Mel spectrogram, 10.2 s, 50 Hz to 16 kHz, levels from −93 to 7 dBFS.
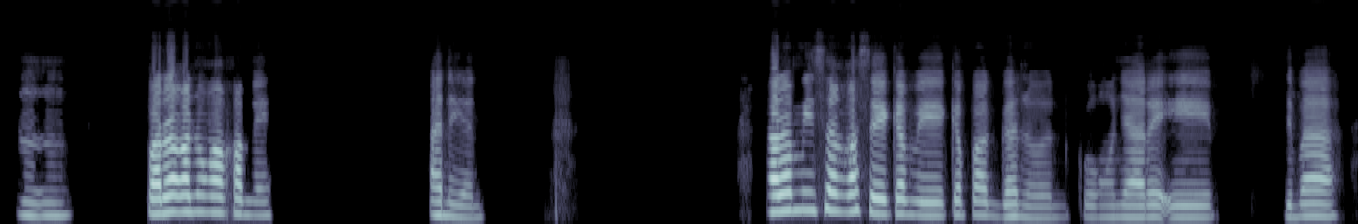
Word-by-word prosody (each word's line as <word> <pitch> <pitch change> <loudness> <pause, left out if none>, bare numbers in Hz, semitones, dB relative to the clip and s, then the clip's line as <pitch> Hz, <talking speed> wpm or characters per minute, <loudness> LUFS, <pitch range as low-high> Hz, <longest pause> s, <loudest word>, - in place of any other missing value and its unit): Mm, 210 0 -9 0.6
parang 250 +2 +7
ano 265 0 -3
nga 255 -1 +6
kami. 220 -2 -3 1.2
Ano 220 -1 -2
'yon. 180 -1 -11 2.1
Parang 275 +2 +7
minsan 290 -1 0
kasi 260 -5 +2
kami 215 -3 -2
kapag 220 -1 -5
gano'n 180 -2 -7
kung 185 0 -15
kunyari, 185 0 -4
eh, 185 0 -6 0.6
'di 185 - -9
ba, 200 0 -2
210 Hz, 105 wpm, -21 LUFS, 185-240 Hz, 2.1 s, parang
